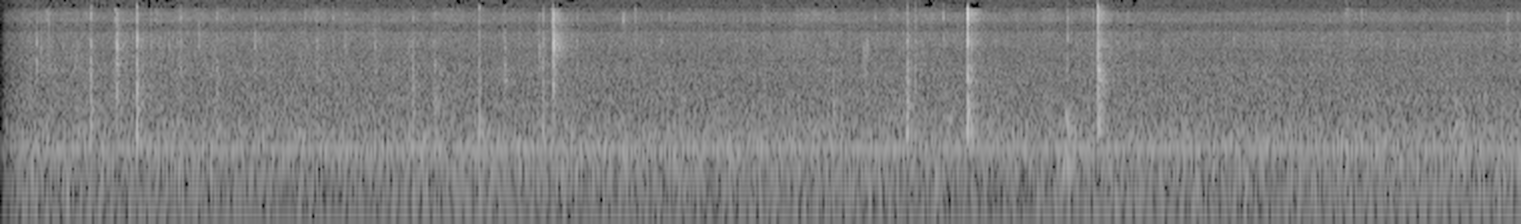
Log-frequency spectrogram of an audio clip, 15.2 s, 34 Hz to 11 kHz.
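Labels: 0.0s Light rain is falling outdoors. 15.2s
0.9s Raindrops patter on metal. 1.4s
3.1s Raindrops patter on metal. 3.2s
4.0s Raindrops patter on metal. 5.9s
9.0s Raindrops patter on metal. 9.9s
10.6s Raindrops patter on metal. 11.3s

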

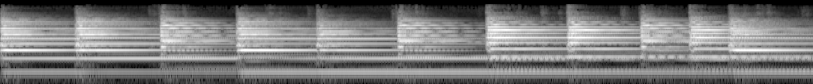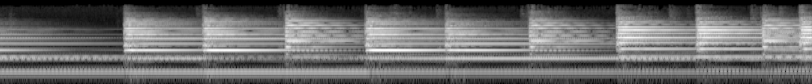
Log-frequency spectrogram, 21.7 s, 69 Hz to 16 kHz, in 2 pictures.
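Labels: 0.0s A church bell rings with varying resonant and melodic notes. 21.7s

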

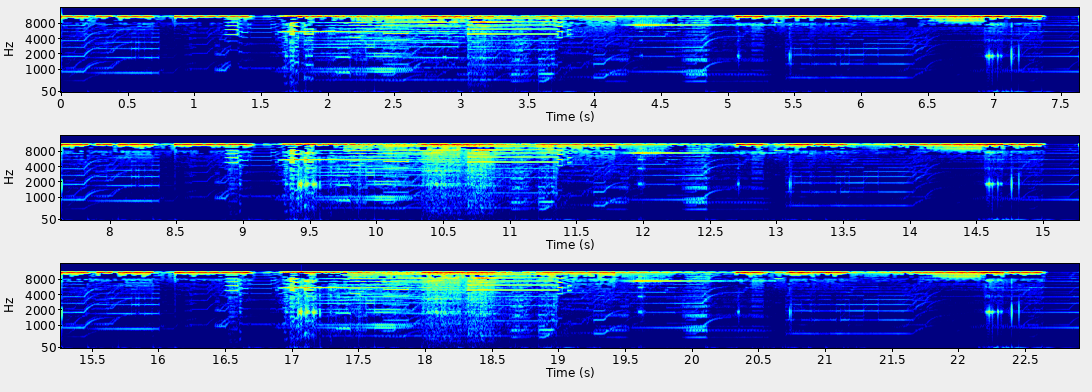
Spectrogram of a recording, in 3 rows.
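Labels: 0.0s Eerie high-pitched beeping sounds repeat randomly. 22.9s

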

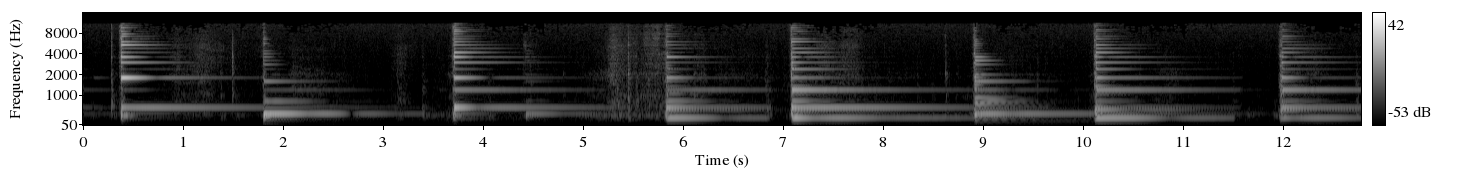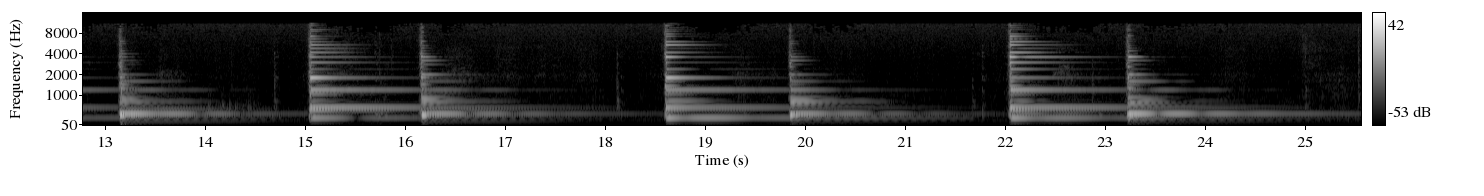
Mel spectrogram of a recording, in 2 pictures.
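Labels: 0.3s Intermittent violin notes played at random intervals with a clear, resonant tone and varying intensity. 25.3s

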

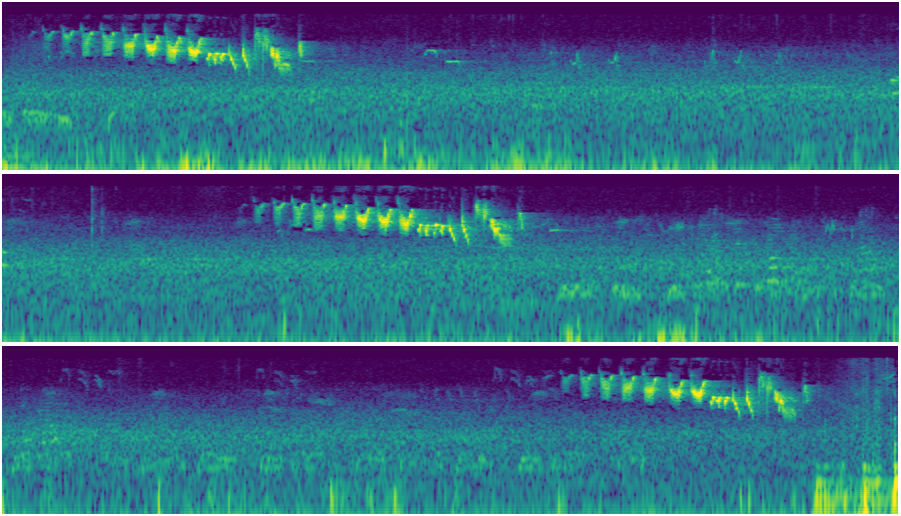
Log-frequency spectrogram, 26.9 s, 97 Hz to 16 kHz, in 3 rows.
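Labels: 0.2s Birds chirping. 3.2s
4.0s Various birds chirping. 8.1s
11.5s A bird chirps. 14.3s
16.0s Muffled talking. 18.7s
23.7s A bird chirps. 25.9s

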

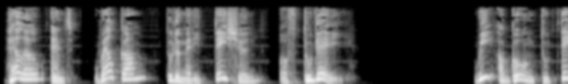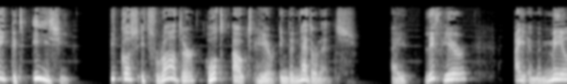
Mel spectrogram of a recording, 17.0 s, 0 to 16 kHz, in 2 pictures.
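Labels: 0.0s Men speaking loudly and clearly. 5.2s
7.1s Men speaking loudly and clearly. 15.5s
16.2s Men speaking loudly and clearly. 17.0s

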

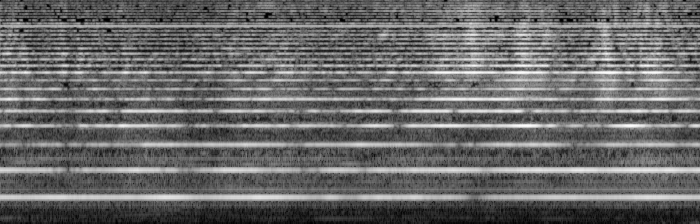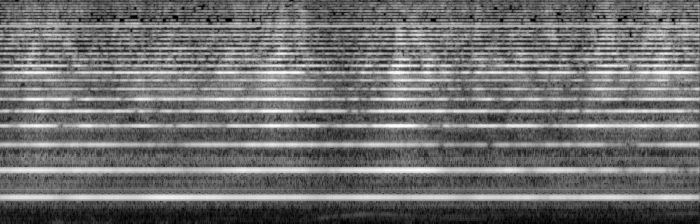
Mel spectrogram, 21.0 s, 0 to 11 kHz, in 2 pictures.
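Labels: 0.1s An alarm sounds continuously. 21.0s

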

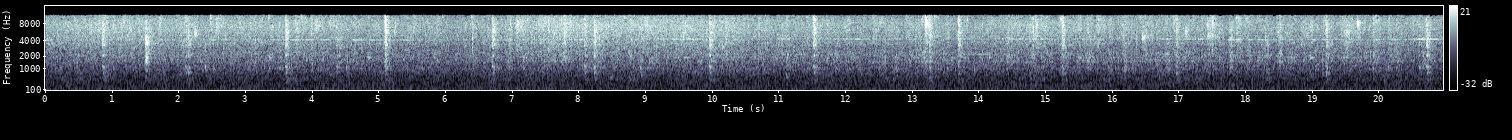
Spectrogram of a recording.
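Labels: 0.0s A metallic squeaking in the background. 21.0s
0.0s Rain-like noise nearby. 21.0s
0.8s A single raindrop or hailstone falls on a roof. 2.5s
3.5s A single raindrop or hailstone falls on a roof. 3.8s
5.0s A single raindrop or hailstone falls on a roof. 5.3s
6.6s A single raindrop or hailstone falls on a roof. 6.8s
8.2s A single raindrop or hailstone falls on a roof. 8.4s
9.9s A single raindrop or hailstone falls on a roof. 10.1s
11.4s A single raindrop or hailstone falls on a roof. 11.7s
13.2s A single raindrop or hailstone falls on a roof. 13.9s
14.7s A single raindrop or hailstone falls on a roof. 15.4s
16.1s A single raindrop or hailstone falls on a roof. 17.1s
19.1s A single raindrop or hailstone falls on a roof. 20.8s

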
